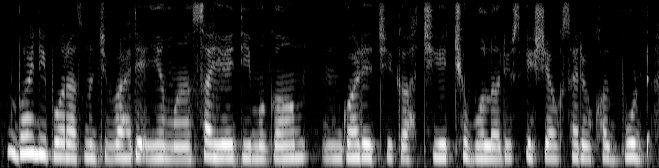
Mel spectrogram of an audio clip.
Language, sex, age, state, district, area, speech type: Kashmiri, female, 18-30, Jammu and Kashmir, Bandipora, rural, spontaneous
